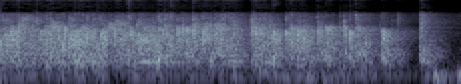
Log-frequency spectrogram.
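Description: Audience applause for a children's general-knowledge quiz contest, a dense steady wash of clapping that continues loudly, then thins out with a few last claps near the end.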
